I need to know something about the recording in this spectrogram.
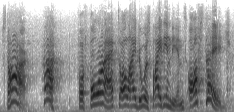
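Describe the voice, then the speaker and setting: A man playing a bossy, vain, loud station boss in a 1950s radio comedy, blustering and self-important. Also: sits high, wildly swooping pitch, takes it slowly, exaggerated voice. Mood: indignant. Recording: muffled, noisy 1950 radio recording.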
